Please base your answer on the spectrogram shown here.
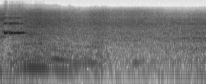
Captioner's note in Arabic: هدير المحرك; اصوات صرير الاطارات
